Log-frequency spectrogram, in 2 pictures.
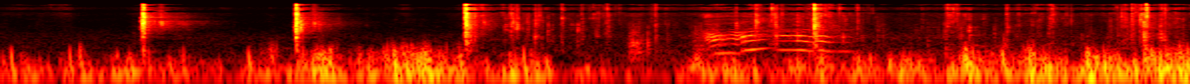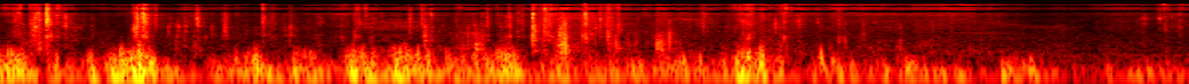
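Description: A metal rake scrapes and clatters through dry soil and stones.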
